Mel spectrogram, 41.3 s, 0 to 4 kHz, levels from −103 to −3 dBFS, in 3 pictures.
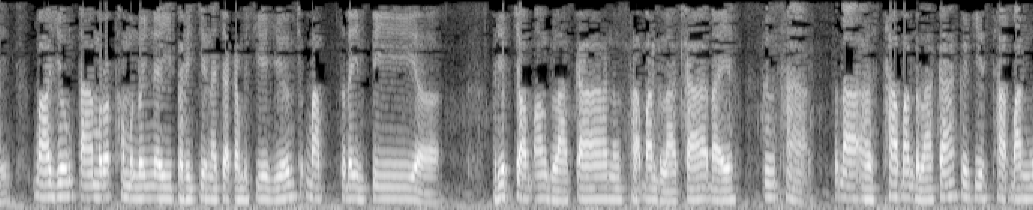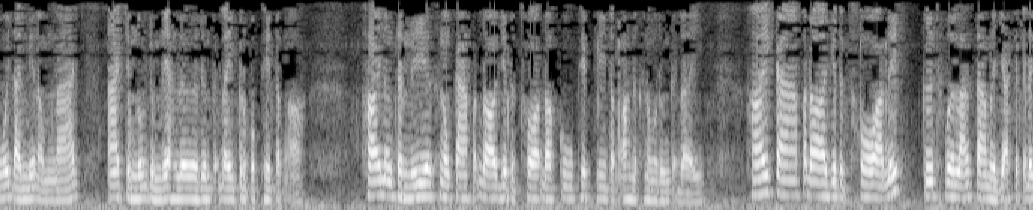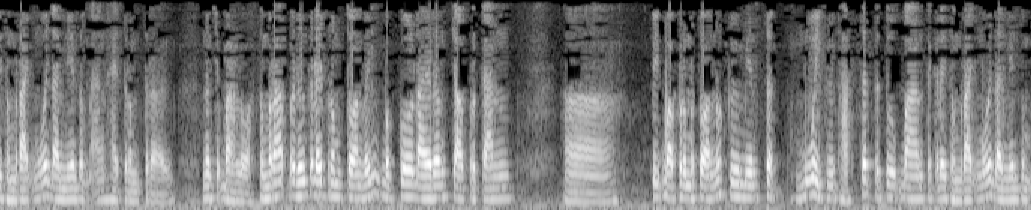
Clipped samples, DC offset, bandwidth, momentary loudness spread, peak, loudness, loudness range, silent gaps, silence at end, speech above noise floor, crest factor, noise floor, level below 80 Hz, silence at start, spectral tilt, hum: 0.1%; under 0.1%; 4 kHz; 10 LU; 0 dBFS; -14 LUFS; 4 LU; none; 0 s; 26 dB; 14 dB; -39 dBFS; -38 dBFS; 0 s; -11.5 dB/octave; none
